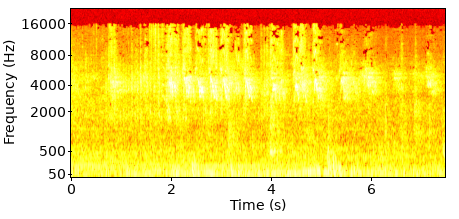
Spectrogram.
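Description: Small birds chirping: many short, high calls in quick succession, busiest a couple of seconds in, over a low steady rumble.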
